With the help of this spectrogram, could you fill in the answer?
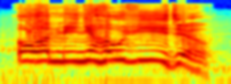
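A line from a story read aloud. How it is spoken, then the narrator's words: Woman screaming hysterically. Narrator (Russian): истерически вопила женщина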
